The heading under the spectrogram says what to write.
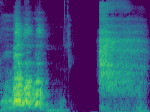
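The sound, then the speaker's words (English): A dog on the floor of a living room lets out one short bark, followed after a brief pause by a breathy huff or exhale. No one speaks. “We're on the floor of my living room and my dogs are definitely a part of the vibe.”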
